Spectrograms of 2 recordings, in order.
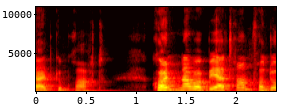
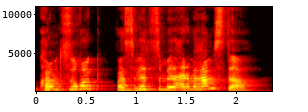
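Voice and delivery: high, louder call; 9 semitones higher, 5 dB louder than usual. A narrator's reading. Pomme de Terre calls the seagull back, calling out. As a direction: shout after someone flying away. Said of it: "rief Pomme de Terre der Möwe zu".

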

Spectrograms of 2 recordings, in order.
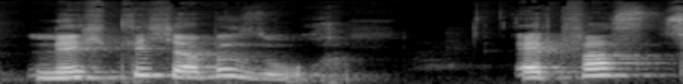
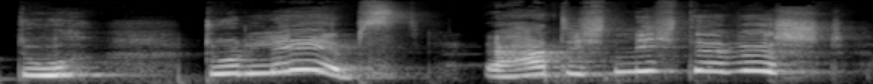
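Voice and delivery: high-pitched, overjoyed exclamation; voice nearly cracking; 10 semitones higher, 4 dB louder than usual. A narrator's reading. Mouse finds his friend alive, voice almost cracking. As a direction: let excitement push the voice right up. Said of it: "Seine Stimme überschlug sich fast".

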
